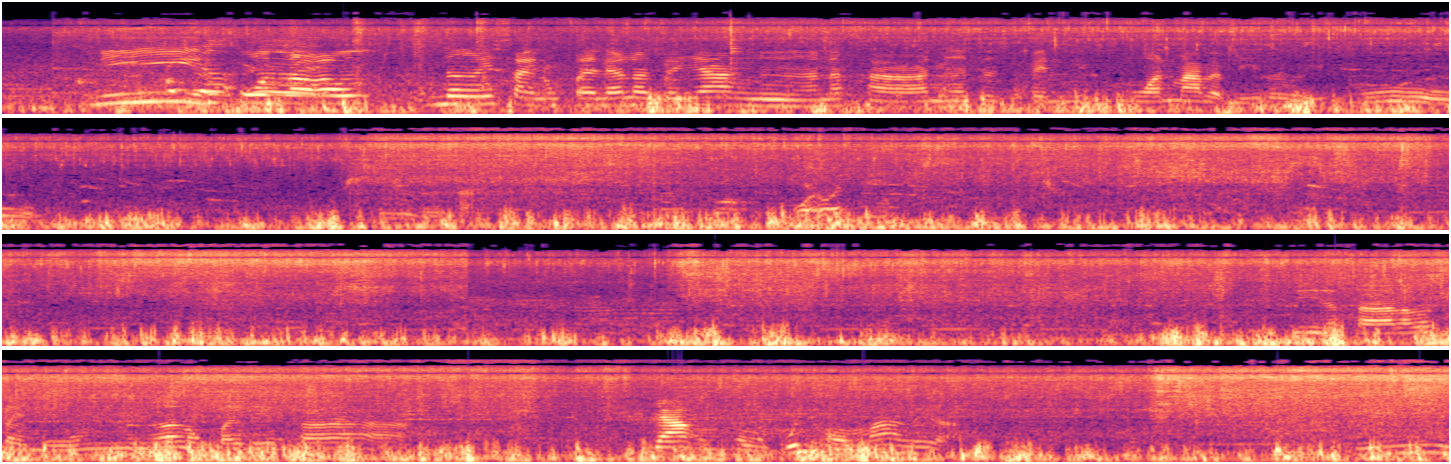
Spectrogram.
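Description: Broth bubbles and sizzles in a hot pot.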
